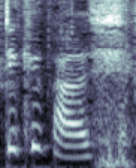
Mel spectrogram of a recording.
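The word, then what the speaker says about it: découpage: Decoupage. Decapage. It's the real way to say it actually cuz it's French.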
